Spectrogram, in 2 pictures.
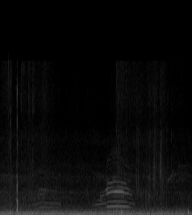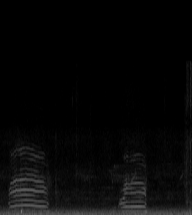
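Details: Cat giving three loud, clear meows roughly two seconds apart, each a bright bending wail, over a steady low background rumble.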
